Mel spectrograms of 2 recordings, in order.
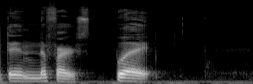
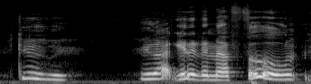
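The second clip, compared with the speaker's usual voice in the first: real tears breaking through, pitched up; 6 semitones higher than usual. Real, not acted. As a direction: choke up and half laugh through crying. Breaks down talking about baby.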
